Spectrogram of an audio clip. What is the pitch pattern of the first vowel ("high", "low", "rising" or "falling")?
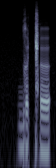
high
